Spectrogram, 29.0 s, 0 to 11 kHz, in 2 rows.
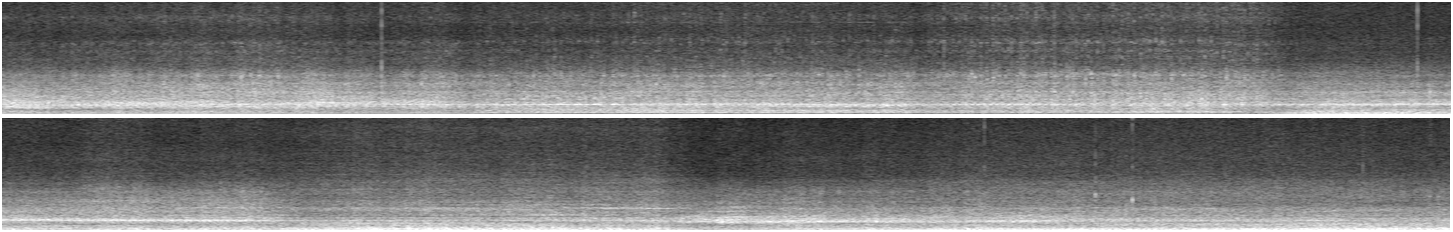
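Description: Peterbilt 384's Cummins diesel idling steadily, a continuous low running noise with a faint steady whine; the sound shifts twice in the first half.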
